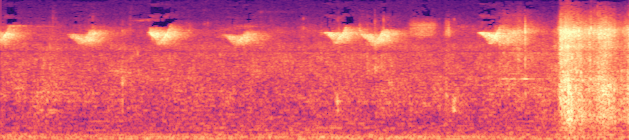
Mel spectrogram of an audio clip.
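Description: A bird repeating a short high call at a steady pace, about one every three-quarters of a second. Near the end comes a louder burst of noise lasting under a second.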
